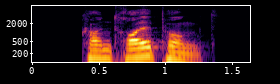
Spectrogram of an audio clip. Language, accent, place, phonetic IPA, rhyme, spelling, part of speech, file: German, Germany, Berlin, [kɔnˈtʁɔlˌpʊŋkt], -ɔlpʊŋkt, Kontrollpunkt, noun, De-Kontrollpunkt.ogg
- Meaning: checkpoint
